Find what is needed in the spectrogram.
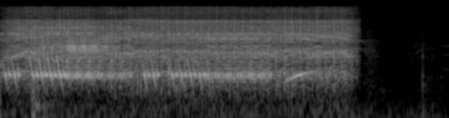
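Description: Battery-operated toy machine gun's electronic firing sound effect with the trigger held: a fast buzzing rattle over a wavering tone, cutting off suddenly near the end.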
